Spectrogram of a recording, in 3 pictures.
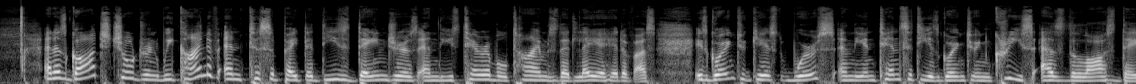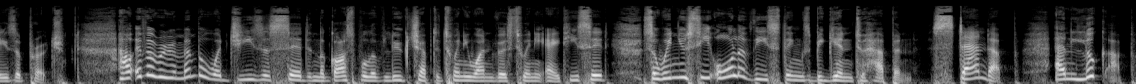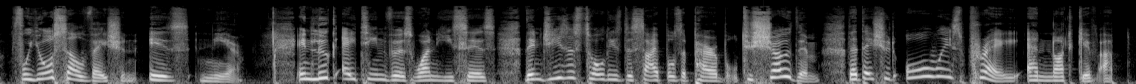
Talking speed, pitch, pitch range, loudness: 180 wpm, 205 Hz, 185-245 Hz, -15 LUFS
